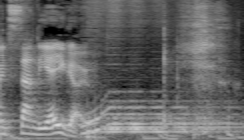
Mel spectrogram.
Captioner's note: graphic chiming; chuckling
